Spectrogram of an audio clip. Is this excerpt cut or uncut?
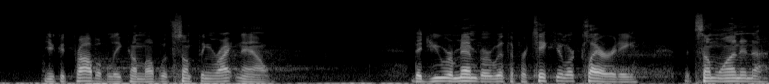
cut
